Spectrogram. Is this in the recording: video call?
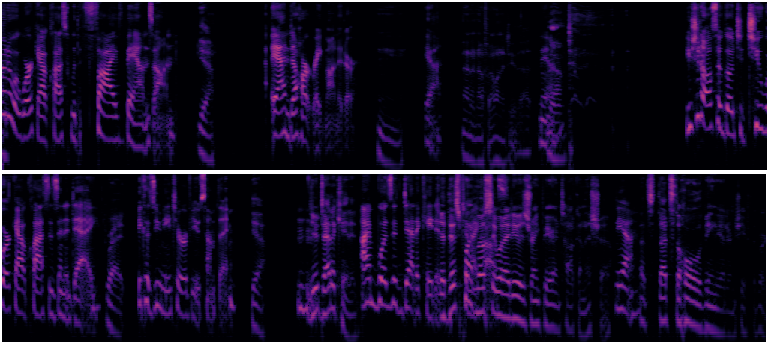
no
